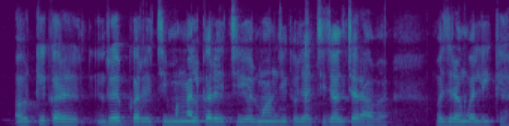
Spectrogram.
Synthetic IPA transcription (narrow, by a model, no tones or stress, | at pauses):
ɔːɾkikəɾɛɾep̚kəɾɛt͡ʃʰiməŋɡəlkəɾɛt͡ʃʰiəlmaːnd͡ʒiked͡ʒat͡ʃʰid͡ʒəlt͡ʃəɾaːbɛ | bəd͡ʒɾəŋʋəlikʰe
